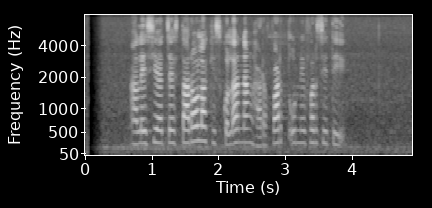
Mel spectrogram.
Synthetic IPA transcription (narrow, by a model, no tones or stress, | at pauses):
ʔalesiat͡ʃɛst̪aɾolaɡ̥i̤sə̥kolahnaŋɦarfart̪unifərsit̪i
